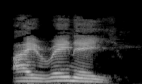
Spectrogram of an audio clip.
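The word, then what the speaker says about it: Irene (εἰρήνη): In Greek, it is, let me try and pronounce it well, Irene. When you look at the spelling, E-I-R-E-N-E, you didn't imagine it's Irene.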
